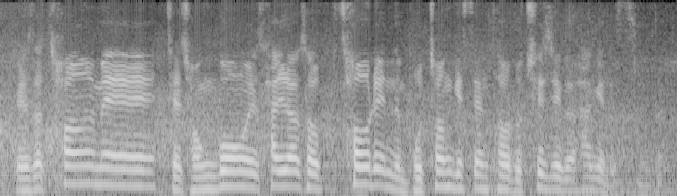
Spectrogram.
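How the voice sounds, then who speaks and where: Through noticeable background noise, a man talks fairly quickly in a high voice with ordinary pitch variation. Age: 30s. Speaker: hearing aid center owner. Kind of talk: documentary interview.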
